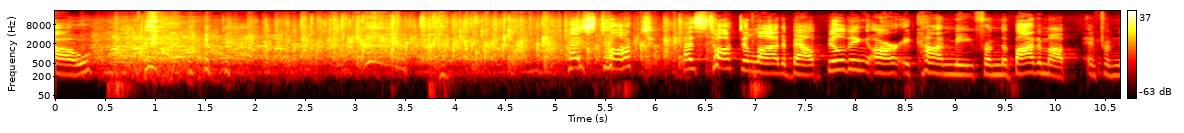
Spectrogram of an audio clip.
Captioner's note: laughs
